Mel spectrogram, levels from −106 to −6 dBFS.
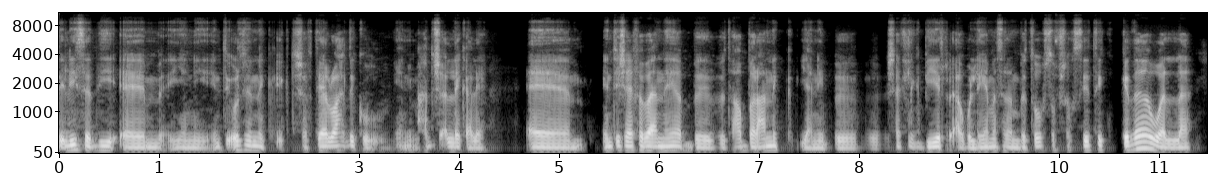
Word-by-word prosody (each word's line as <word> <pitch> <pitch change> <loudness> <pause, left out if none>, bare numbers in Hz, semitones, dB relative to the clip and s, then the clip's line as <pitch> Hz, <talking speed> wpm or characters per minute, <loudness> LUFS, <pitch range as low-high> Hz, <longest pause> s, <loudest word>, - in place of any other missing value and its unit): إليسا 110 -1 +4
دي 95 +1 0
آمم، 85 0 +2
يعني 80 -1 -4
أنتِ 85 - -5
قلتِ 105 +1 +1
إنك 100 -3 -2
اكتشفتيها 95 0 -1
لوحدك 100 +1 +1
ويعني - - -8
ما - - -9
حدش - - -3
قال 95 - 0
لِك 90 - 0
عليها. 75 0 -4 0.3
آمم، 80 -1 +2 0.2
أنتِ 95 +2 +1
شايفة 100 0 +3
بقى 95 -1 +7
إن 95 0 +2
هي 95 0 +3
بتعبر 85 +2 -1
عنِك 95 +2 -1
يعني 80 -1 -2
ب 75 -1 -1 0.3
بشكل 90 +4 -6
كبير؟ 90 +3 +1
أو 80 - +1
ب 80 - -6
اللي 80 +2 +1
هي 85 - +2
مثلًا 90 -2 -2
بتوصف 95 +3 -3
شخصيتِك - - -3
وكده؟ 135 +7 +5
والّا 80 -5 +3
90 Hz, 190 wpm, -25 LUFS, 80-95 Hz, 0.3 s, بقى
